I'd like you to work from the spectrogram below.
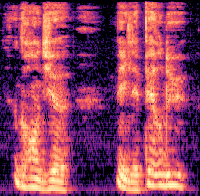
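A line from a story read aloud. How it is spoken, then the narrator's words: Desperate cry. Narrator (French): s'écria Albina avec désespoir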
